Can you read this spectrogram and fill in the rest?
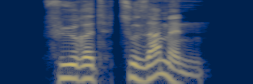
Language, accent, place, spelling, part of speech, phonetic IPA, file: German, Germany, Berlin, führet zusammen, verb, [ˌfyːʁət t͡suˈzamən], De-führet zusammen.ogg
- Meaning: second-person plural subjunctive I of zusammenführen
